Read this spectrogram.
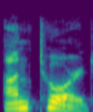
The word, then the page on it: untoward: American English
